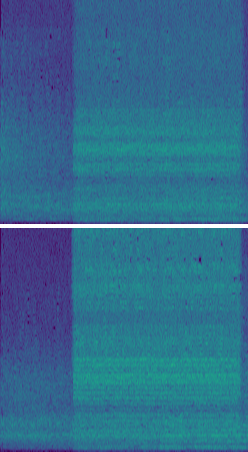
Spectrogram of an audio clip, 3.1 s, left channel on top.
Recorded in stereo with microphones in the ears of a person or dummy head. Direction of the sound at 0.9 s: 20° right (ahead or behind).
